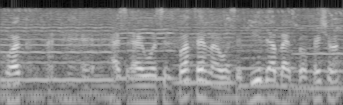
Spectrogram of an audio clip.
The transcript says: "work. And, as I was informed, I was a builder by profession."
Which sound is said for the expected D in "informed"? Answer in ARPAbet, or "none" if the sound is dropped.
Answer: none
